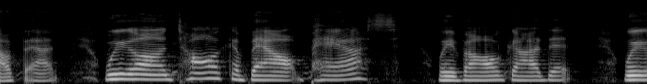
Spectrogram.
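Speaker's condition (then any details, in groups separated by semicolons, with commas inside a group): ALS; recently diagnosed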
